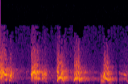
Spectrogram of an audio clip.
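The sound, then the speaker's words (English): Six newborn puppies yelp and whimper in a quick series of about six high, squeaky cries, fairly loud, with short pauses between them and no talking. “Puppies, darling. Yes, sir. Six of them.”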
